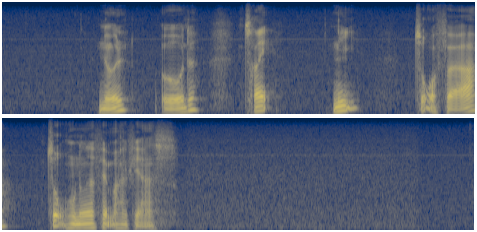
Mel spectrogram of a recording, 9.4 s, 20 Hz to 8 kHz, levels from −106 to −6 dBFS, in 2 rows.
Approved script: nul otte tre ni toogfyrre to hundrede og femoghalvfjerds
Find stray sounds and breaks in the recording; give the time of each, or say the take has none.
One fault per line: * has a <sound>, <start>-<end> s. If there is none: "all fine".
all fine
